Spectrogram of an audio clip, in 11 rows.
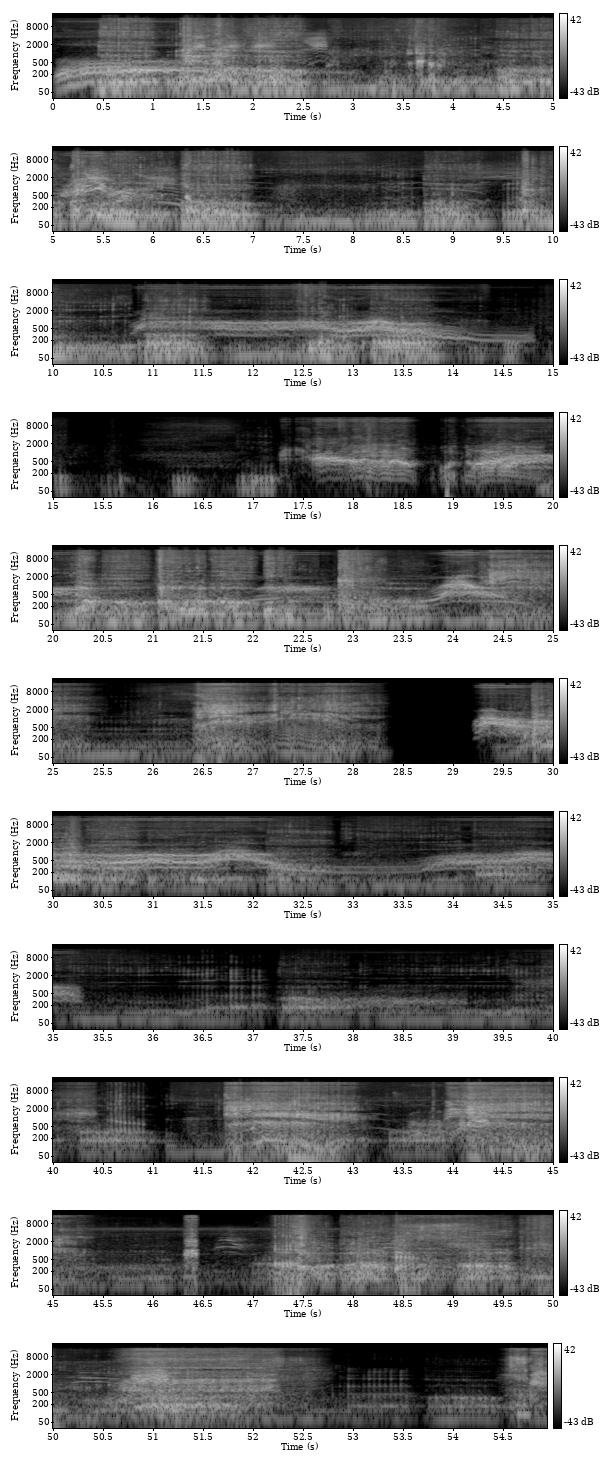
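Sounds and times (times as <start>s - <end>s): big cat roaring and snarling: 0.0s - 28.4s, 29.2s - 54.9s.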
